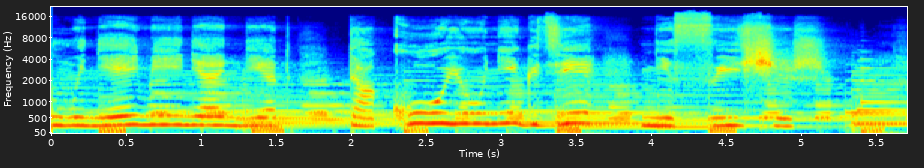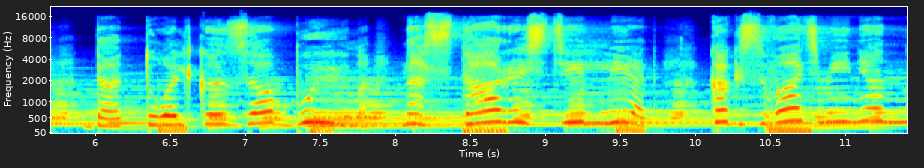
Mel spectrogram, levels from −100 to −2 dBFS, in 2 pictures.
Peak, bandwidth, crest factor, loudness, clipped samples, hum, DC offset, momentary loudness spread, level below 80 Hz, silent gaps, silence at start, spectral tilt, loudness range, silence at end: -8 dBFS; 18 kHz; 14 dB; -23 LUFS; under 0.1%; none; under 0.1%; 7 LU; -40 dBFS; none; 0 s; -4.5 dB/octave; 2 LU; 0 s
